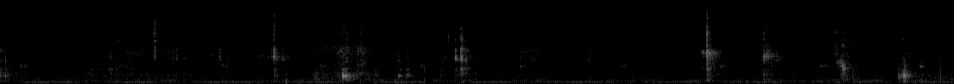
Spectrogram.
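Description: A child biting into and chewing a crunchy iced biscuit topped with sprinkles: scattered short crunches and clicks, over a faint steady hum.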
